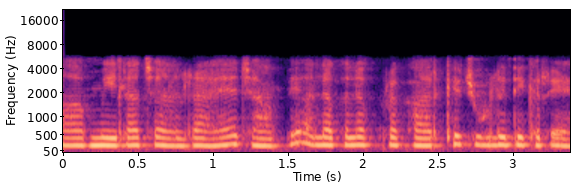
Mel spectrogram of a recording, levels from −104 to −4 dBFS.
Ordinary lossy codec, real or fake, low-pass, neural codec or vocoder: Opus, 24 kbps; real; 5.4 kHz; none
